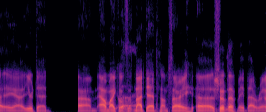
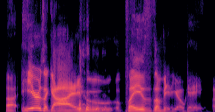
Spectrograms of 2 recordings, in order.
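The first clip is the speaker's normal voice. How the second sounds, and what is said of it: Imitates another person's voice. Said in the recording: “my John Madden impression”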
